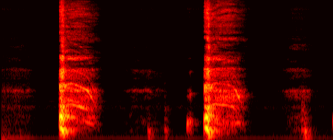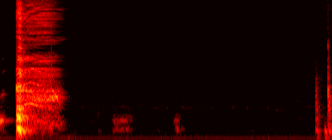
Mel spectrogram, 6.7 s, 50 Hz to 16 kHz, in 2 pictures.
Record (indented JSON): {
  "three_cough_length": "6.7 s",
  "three_cough_amplitude": 13425,
  "three_cough_signal_mean_std_ratio": 0.22,
  "survey_phase": "beta (2021-08-13 to 2022-03-07)",
  "age": "65+",
  "gender": "Female",
  "wearing_mask": "No",
  "symptom_none": true,
  "smoker_status": "Never smoked",
  "respiratory_condition_asthma": false,
  "respiratory_condition_other": false,
  "recruitment_source": "REACT",
  "submission_delay": "2 days",
  "covid_test_result": "Negative",
  "covid_test_method": "RT-qPCR",
  "influenza_a_test_result": "Negative",
  "influenza_b_test_result": "Negative"
}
